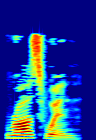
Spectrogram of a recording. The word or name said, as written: rhoswen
